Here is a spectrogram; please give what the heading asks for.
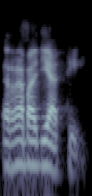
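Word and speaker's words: Rabagliati: It's the gli which makes it the y.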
